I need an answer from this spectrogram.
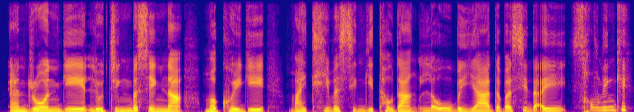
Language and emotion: Manipuri, disgusted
